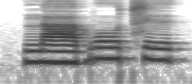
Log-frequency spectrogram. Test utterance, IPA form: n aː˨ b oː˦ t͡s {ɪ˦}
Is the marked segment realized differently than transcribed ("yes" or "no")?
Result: no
